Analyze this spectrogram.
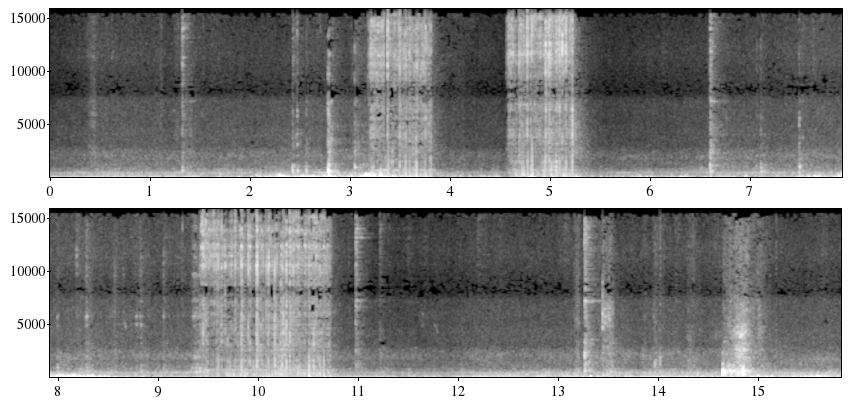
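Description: Stick (arc) welder striking short welds on a stainless steel wire grill basket: several separate bursts of crackling arc hiss, each about a second long, over a steady hum. A sharp knock near the end.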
